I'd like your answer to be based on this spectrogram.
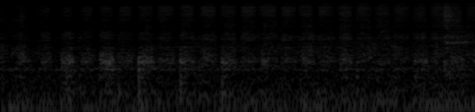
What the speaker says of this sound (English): So I'm being very specific where I sand.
